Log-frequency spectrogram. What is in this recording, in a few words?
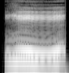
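"yǔ", Mandarin Chinese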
